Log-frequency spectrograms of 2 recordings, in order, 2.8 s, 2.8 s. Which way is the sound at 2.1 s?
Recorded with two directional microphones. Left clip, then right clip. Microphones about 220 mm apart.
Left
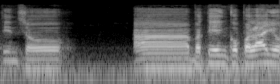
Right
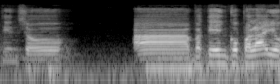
20° left (ahead or behind).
